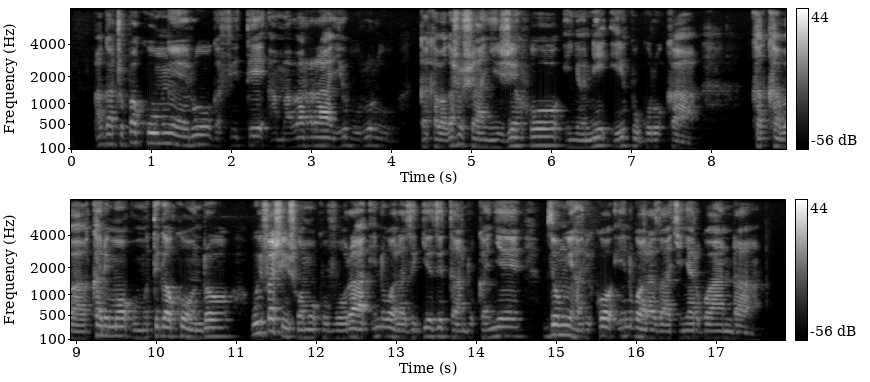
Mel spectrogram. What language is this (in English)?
Kinyarwanda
